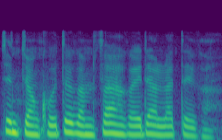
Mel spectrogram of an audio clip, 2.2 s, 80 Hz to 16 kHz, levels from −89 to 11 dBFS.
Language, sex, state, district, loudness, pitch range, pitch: Wancho, female, Arunachal Pradesh, Longding, -15 LUFS, 180-215 Hz, 195 Hz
